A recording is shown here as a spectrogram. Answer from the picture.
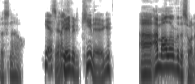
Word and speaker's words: Koenig: I slaughtered I'm them. pretty sure it's pronounced Koenig. The only reason I say Koenig is because there was a book series I read that the character's last name was Koenig. It was Doug Koenig.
